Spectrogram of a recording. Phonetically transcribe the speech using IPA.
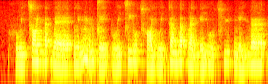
h uː˨ j t͡s ɔː˥ j ŋ ɐ˥ k̚ w ɛː˧ | l ɪ˨˥ ŋ m ɵ˨˧ n t̪ e˨˥ j p uː˨˥ j t͡s iː˥ w t͡sʰ ɔː˨ j uː˨ j k ɐ˥ m w ɐ˥ p̚ l ɐ˨˧ j ŋ e˨˥ j uː˧ t͡sʰ yː˥ t̚ ŋ e˨˧ j n̪ œː˥

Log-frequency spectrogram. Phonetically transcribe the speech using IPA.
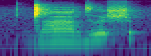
ɡ͡ǁ ã d ɯ ʂ

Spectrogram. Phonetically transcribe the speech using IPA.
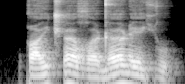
qʷ œː i̯ t͡ʃʼ œː ʁʷ œː ɖ œː ɳ eː ç u

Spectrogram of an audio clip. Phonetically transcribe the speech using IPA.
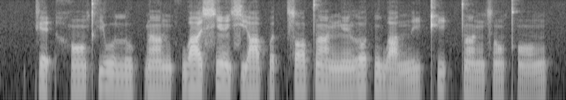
k e˨ ʔ h ɔ̃˧ kʰ j u˥˧ l u˨ k̚ l ã˧ n h w a˦ ɕ ẽ˥˧ ɕ j a˧ p ə˨ t̚ s ɔ˦ t̪ ã˥˧ ŋ ẽ˧ l o˦ t̚ ŋ w a˨˩ n̪ i˧ kʰ i˦ ʔ t̪ ã˧ ŋ s ɔ̃˧ kʰ ɔ̃˨˦ ŋ

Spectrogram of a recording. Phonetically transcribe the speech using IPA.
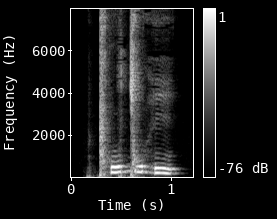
ǁʰ u ɡ͡ǀ u h i

